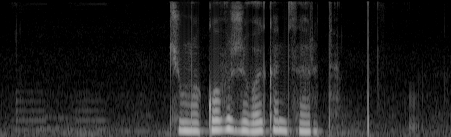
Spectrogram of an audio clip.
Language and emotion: Russian, neutral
